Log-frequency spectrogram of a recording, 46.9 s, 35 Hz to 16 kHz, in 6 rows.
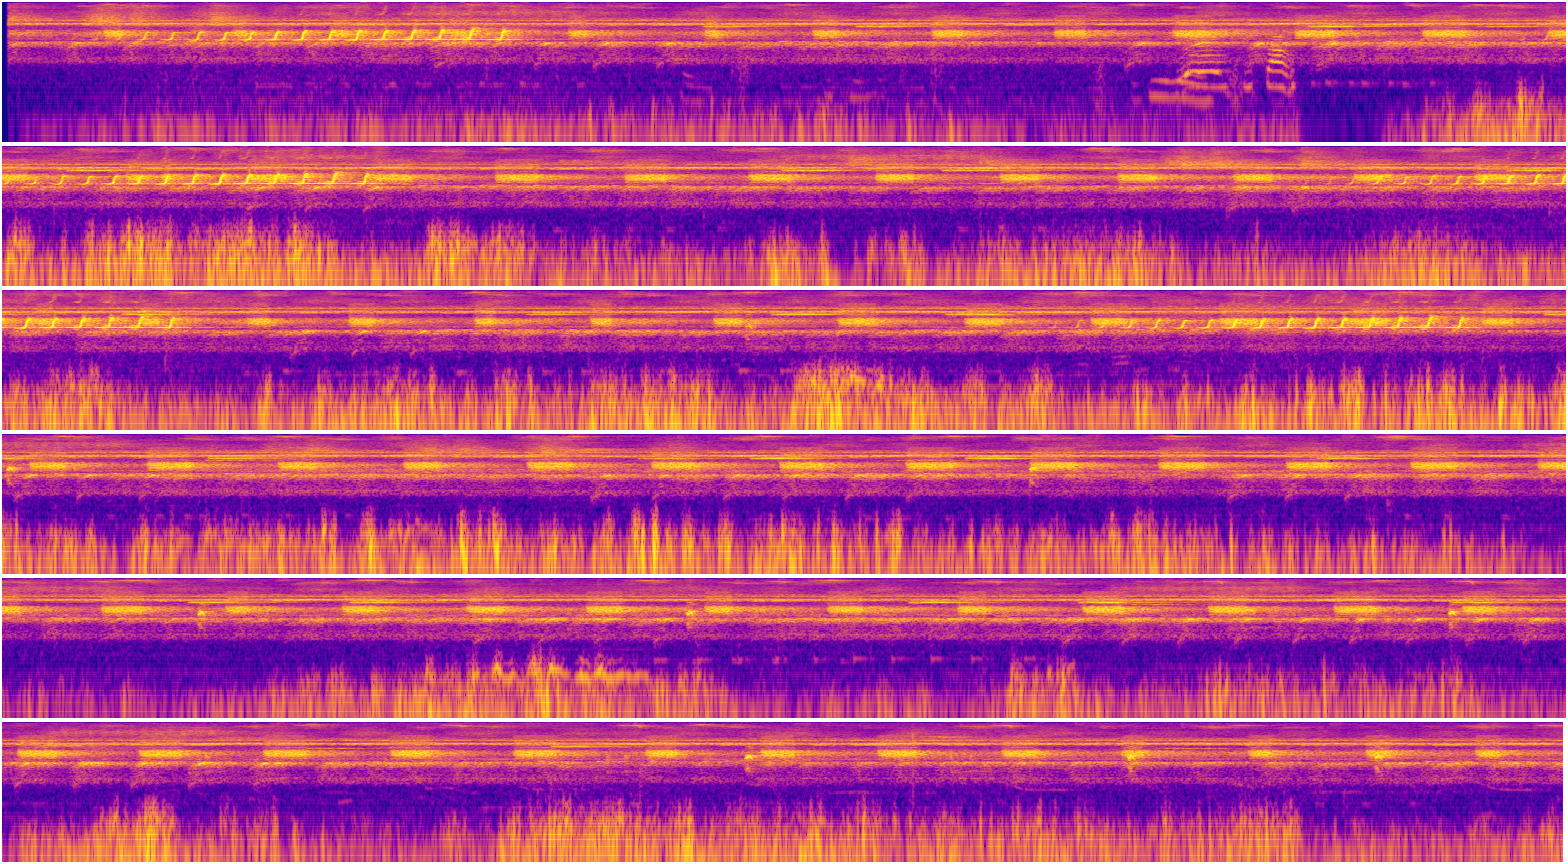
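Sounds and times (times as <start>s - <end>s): insects buzzing and chirping: 0.0s - 46.9s
low rumbling noise: 32.6s - 35.2s.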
